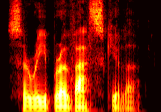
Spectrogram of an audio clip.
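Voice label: "cerebrovascular", British English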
